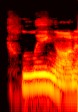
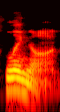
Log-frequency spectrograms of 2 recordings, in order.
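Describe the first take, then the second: First: The first vowel is a long 'ee' sound. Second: The first vowel is a short 'ih' sound. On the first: The speaker calls it wrong. "they don't have an E sound" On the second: The speaker calls it right. "They just have an I sound"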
